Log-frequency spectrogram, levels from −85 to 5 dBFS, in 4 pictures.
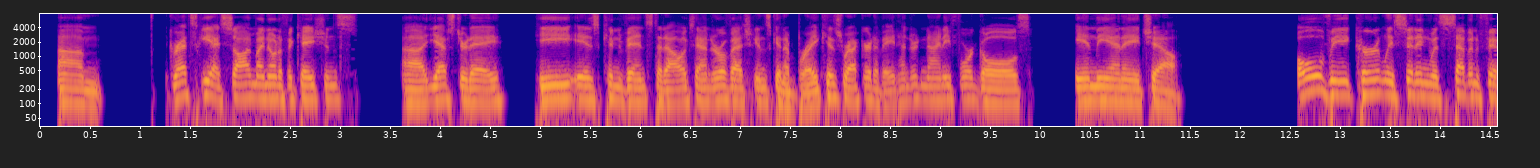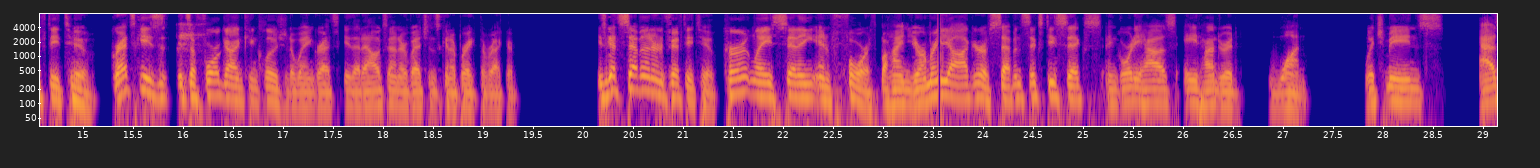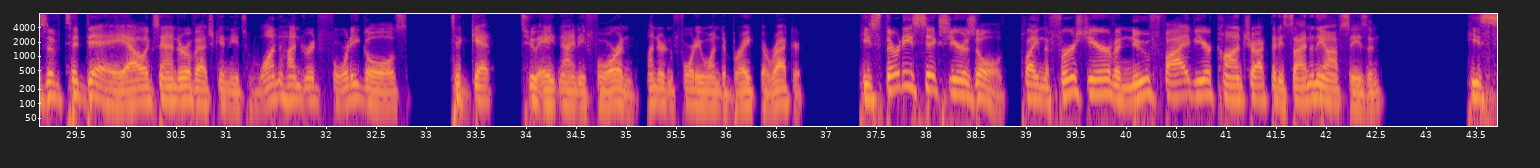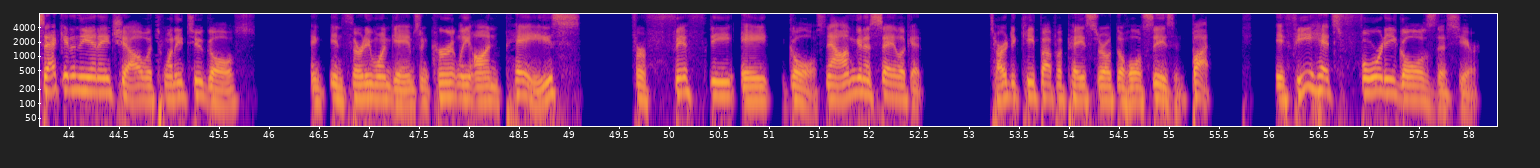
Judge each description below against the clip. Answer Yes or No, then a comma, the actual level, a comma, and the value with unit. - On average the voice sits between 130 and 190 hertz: No, low, 115 Hz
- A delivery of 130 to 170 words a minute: Yes, average, 150 wpm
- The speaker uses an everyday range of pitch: No, wide, 5.7 semitones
